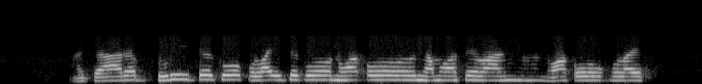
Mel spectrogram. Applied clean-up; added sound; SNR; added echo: none; none; none; none.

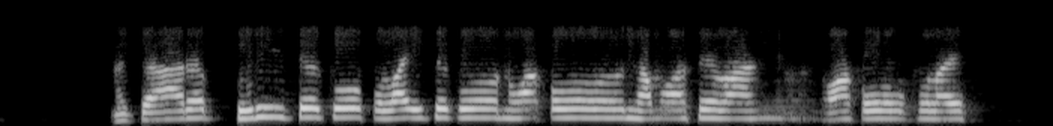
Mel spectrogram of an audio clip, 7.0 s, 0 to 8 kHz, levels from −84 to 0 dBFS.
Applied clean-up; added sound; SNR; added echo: neural mask model DeepFilterNet 3.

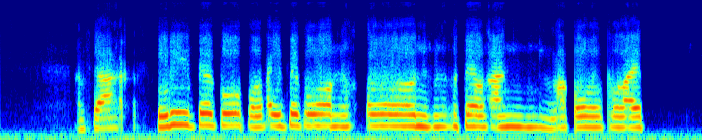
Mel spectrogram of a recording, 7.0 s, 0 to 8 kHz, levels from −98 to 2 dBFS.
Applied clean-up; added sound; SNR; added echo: neural diffusion model UNIVERSE++.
